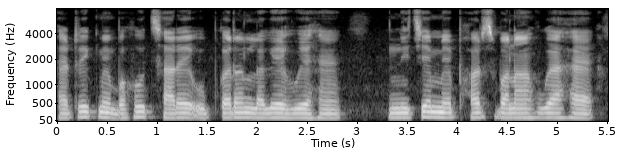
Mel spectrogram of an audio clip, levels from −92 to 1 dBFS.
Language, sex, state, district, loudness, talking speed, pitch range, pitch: Hindi, male, Jharkhand, Palamu, -16 LUFS, 150 wpm, 115-125 Hz, 120 Hz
